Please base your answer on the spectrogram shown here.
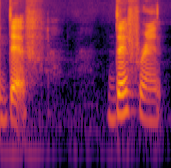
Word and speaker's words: different: just say different different the silent letter here is the letter e so instead of saying differ we just say diff different even native speakers follow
